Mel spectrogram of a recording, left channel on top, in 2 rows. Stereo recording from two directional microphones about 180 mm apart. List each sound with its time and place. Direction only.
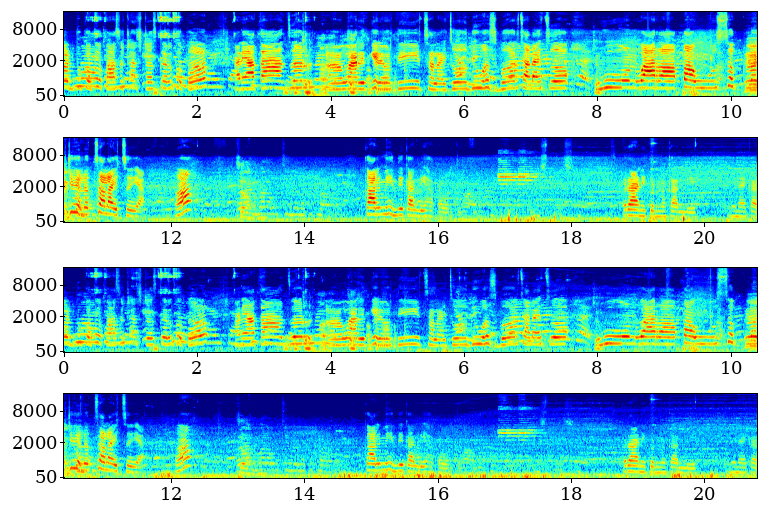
0.3 s speech: centre (ahead or behind)
8.1 s speech: 30° left (ahead or behind)
8.4 s speech: centre (ahead or behind)
14.9 s speech: centre (ahead or behind)
18.8 s speech: centre (ahead or behind)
